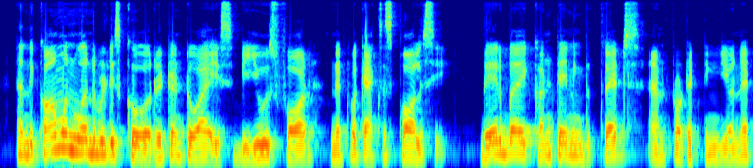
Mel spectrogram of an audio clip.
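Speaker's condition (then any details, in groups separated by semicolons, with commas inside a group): No condition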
